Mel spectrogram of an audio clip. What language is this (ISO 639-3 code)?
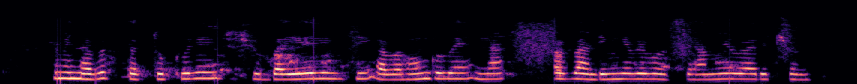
kin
